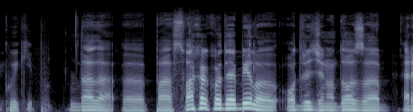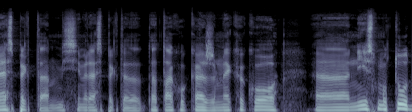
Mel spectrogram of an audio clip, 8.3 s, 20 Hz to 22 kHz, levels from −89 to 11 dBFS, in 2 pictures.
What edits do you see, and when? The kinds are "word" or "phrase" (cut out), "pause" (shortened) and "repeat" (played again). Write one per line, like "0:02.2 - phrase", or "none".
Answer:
0:03.9 - pause

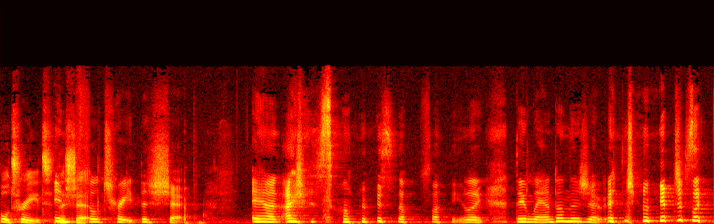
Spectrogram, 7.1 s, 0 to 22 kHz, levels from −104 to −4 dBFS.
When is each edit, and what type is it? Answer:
none

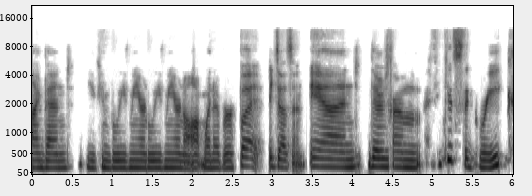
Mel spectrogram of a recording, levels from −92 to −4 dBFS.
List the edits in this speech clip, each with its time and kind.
0:01.4 - repeat
0:04.4 - phrase

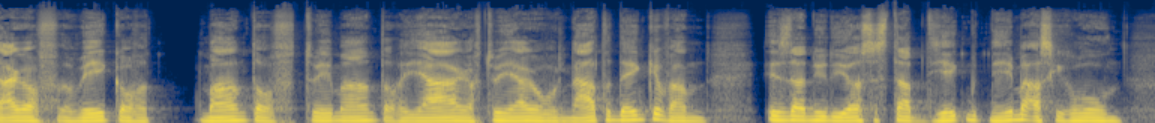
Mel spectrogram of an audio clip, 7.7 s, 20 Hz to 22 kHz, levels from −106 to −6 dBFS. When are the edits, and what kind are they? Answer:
none

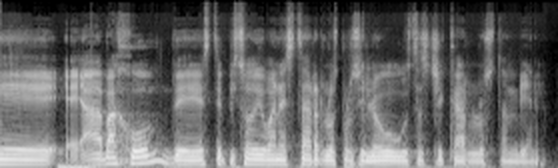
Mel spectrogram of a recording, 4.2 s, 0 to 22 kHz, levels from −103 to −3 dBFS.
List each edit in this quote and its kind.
0:02.5 - word

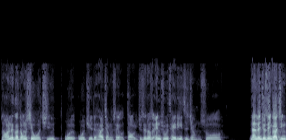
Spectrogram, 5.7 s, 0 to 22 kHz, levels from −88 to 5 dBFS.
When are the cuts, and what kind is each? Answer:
0:04.6 - pause

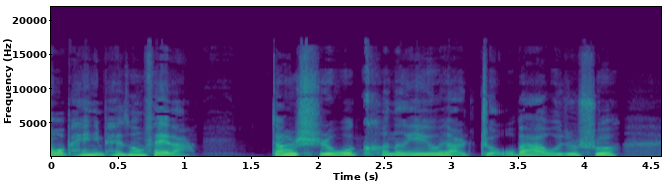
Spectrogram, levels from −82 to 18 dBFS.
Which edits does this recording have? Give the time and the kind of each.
0:01.1 - pause

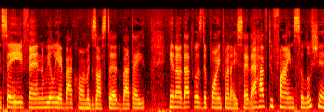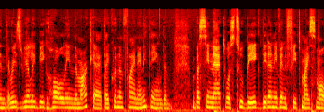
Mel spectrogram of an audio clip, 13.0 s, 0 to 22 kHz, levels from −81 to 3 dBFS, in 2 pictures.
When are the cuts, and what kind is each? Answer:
none

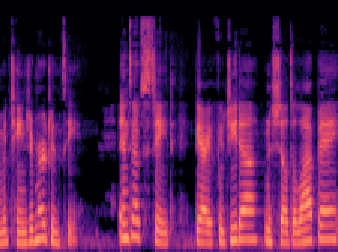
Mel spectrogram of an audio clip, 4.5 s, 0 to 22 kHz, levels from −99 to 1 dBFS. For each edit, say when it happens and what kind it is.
0:01.7 - word

